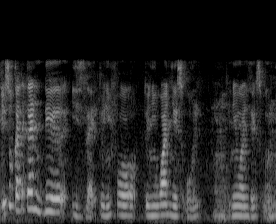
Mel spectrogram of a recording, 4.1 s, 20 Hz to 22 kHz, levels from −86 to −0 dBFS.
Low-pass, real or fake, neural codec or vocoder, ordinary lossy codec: 7.2 kHz; fake; vocoder, 22.05 kHz, 80 mel bands, HiFi-GAN; none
